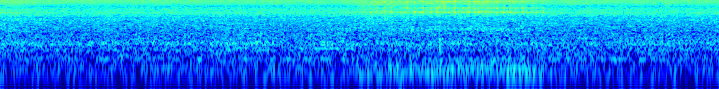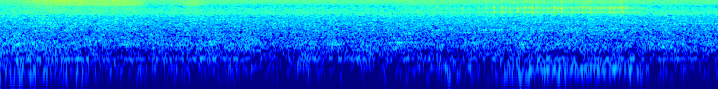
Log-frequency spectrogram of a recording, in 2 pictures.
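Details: Ageing Shiba Inu dog snoring more as it grows older, indoors: soft low rumbling snores with a hissy breath, two snores about four seconds apart in a quiet room.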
